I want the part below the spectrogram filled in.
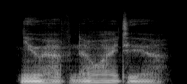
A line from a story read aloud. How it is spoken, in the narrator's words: I rasped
